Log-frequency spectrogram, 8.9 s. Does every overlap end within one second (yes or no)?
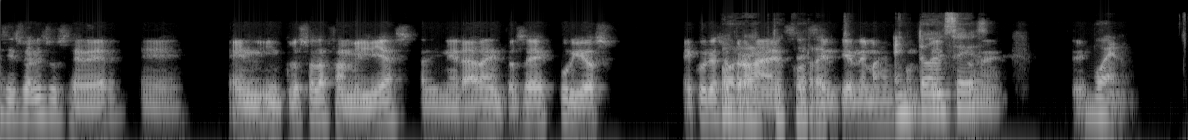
no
